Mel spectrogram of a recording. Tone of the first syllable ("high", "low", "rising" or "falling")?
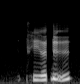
rising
